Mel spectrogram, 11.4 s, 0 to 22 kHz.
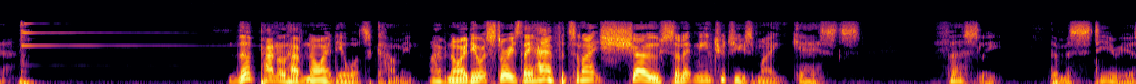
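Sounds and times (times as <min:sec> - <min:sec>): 
bell ringing: 0:00.1 - 0:02.3
speech: 0:02.4 - 0:08.6, 0:09.5 - 0:11.3.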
